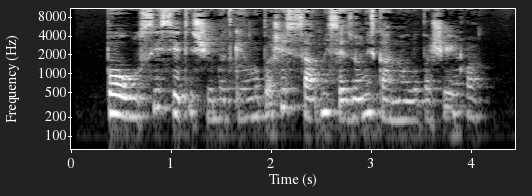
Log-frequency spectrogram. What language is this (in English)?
Georgian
